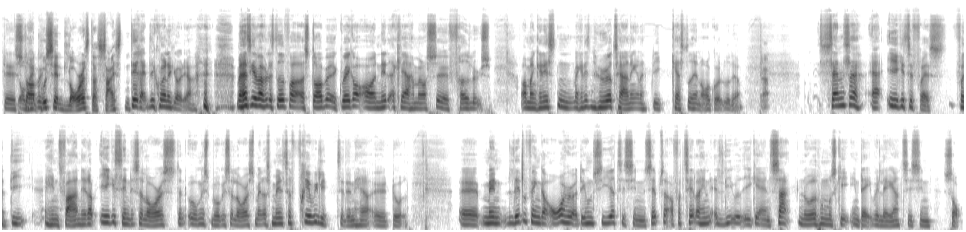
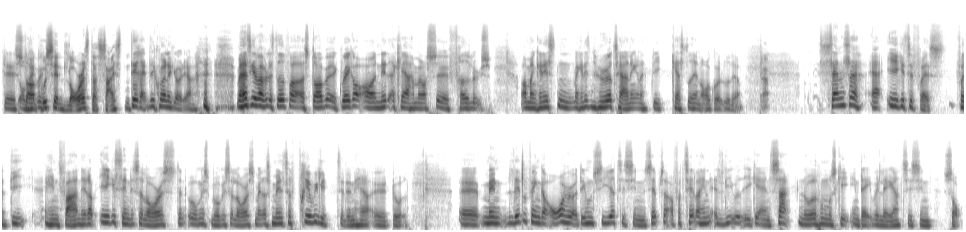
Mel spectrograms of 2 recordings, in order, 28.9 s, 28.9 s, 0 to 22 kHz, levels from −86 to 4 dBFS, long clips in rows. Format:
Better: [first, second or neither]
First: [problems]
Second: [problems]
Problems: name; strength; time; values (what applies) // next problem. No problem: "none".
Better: first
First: none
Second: muffled; slightly; fading above 4 kHz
